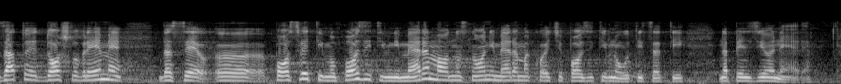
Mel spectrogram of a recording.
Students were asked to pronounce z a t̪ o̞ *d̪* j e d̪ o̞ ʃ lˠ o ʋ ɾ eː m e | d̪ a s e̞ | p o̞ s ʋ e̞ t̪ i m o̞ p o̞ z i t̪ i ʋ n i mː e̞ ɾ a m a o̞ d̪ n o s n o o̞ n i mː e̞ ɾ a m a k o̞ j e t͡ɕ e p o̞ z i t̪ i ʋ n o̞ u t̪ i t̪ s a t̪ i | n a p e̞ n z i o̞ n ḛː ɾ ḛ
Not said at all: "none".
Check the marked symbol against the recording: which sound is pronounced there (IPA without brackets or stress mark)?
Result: none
